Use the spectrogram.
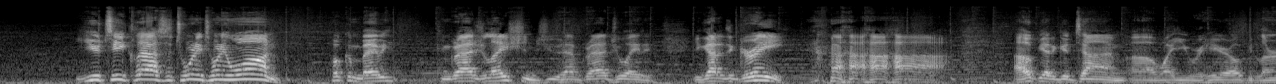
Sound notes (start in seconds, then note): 8.0 laughing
